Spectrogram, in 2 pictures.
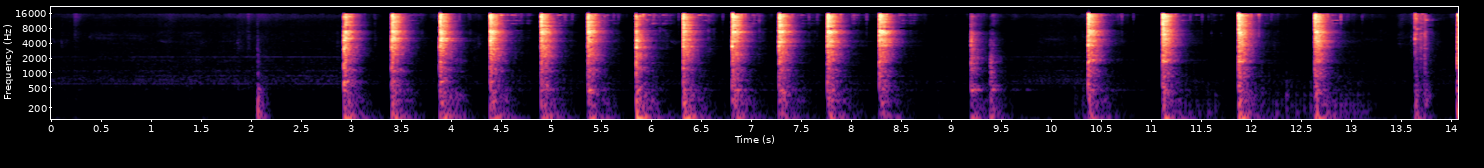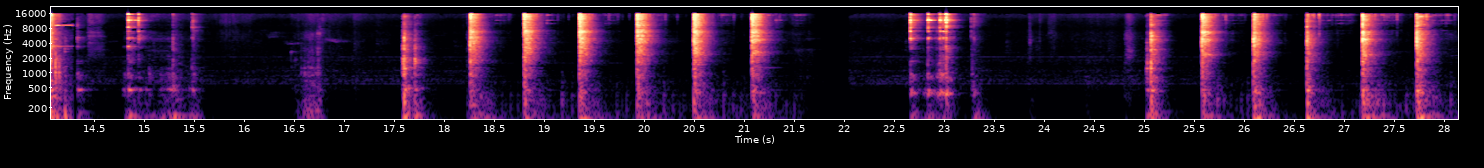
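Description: Repeated hammer blows on the seized piston and gland of a rusty Massey Ferguson GC2310 loader hydraulic cylinder, knocking them out. The blows come about two a second, each with a short ring, in runs of several seconds with brief pauses.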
